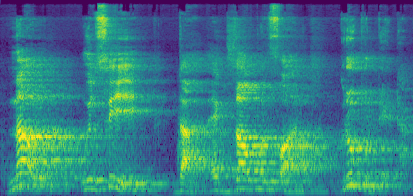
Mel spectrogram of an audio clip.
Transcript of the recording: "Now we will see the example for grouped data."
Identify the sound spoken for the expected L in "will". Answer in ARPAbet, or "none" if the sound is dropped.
L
